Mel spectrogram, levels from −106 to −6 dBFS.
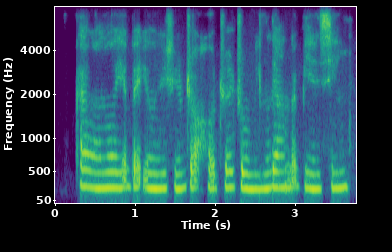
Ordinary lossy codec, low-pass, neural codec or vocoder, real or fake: Opus, 16 kbps; 7.2 kHz; none; real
